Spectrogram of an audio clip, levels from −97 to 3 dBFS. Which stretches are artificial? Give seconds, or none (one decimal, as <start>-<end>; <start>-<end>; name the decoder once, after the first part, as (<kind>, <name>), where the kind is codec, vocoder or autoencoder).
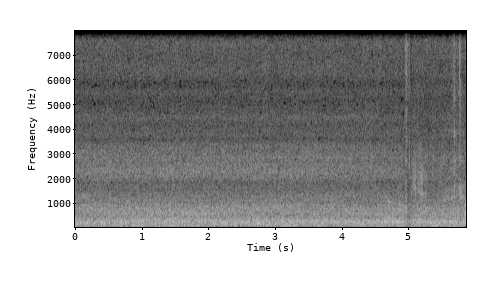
5.0-5.9 (autoencoder, DAC-VAE)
